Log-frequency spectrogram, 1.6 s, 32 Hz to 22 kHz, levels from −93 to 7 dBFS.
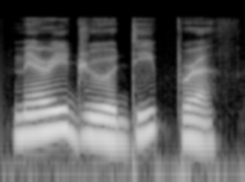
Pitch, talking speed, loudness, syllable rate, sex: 165 Hz, 185 wpm, -14 LUFS, 4.1 syllables/s, female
